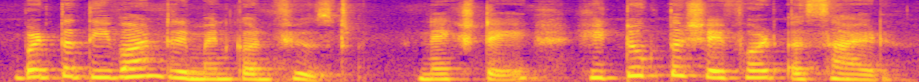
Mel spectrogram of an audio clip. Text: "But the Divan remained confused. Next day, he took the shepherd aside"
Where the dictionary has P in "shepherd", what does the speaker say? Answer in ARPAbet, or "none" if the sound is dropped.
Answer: F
